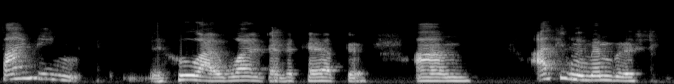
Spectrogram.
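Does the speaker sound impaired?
Yes: cerebral palsy; spinal cord and neck surgery.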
